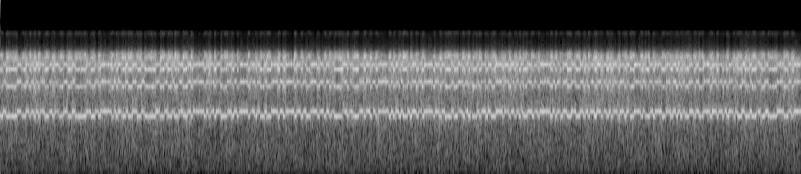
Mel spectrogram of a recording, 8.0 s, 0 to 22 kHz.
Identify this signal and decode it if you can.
Two-tone teleprinter signal, about 170 Hz shift.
